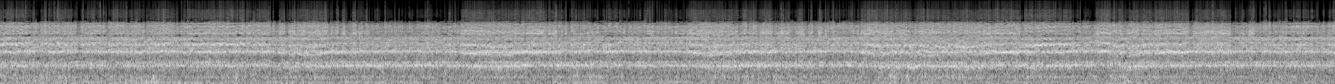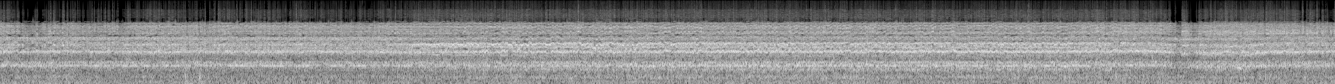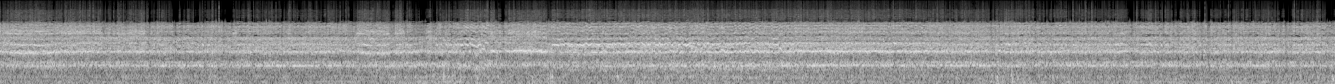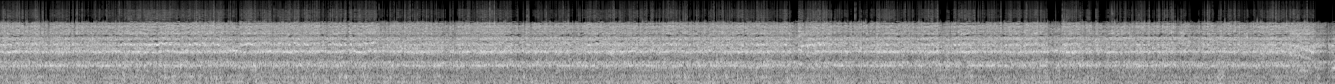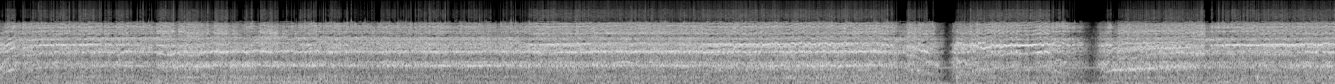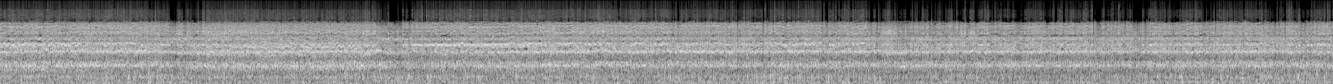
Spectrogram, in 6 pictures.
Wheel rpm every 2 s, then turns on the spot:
230, 230, 230, 230, 220, 230, 230, 230, 220, 210, 210, 210, 220, 230, 230, 230, 210, 230, 230, 240, 230, 230, 230, 230, 230, 230, 180, 220, 230, 230, 190, 120, 200, 220, 210, 220, 230, 230, 230, 200.
none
